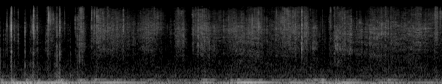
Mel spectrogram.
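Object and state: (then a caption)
Himalayan salt rock block. Long acrylic nails quickly scratch and tap a large, solid pink Himalayan salt chunk held upright. Bright, crisp scraping and dry clicks sit over a steady low hum throughout.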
